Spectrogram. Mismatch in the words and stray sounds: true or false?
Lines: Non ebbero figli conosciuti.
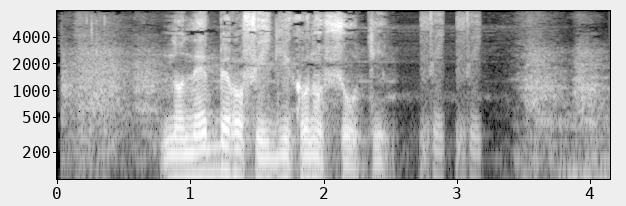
true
